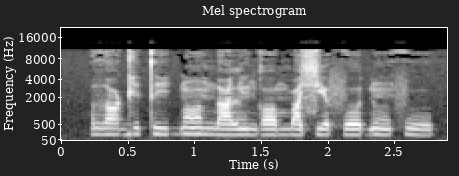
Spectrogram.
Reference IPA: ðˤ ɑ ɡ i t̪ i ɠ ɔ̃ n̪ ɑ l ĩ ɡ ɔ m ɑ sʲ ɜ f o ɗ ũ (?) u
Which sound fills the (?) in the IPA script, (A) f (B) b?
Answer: A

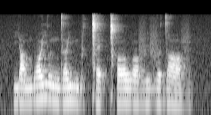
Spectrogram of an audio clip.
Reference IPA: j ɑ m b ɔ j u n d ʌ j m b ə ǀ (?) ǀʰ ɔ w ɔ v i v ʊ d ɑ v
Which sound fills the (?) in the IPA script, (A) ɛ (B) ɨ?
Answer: A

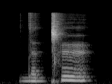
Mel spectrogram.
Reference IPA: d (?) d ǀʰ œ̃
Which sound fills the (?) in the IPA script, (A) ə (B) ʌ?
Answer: B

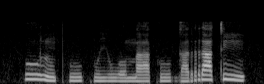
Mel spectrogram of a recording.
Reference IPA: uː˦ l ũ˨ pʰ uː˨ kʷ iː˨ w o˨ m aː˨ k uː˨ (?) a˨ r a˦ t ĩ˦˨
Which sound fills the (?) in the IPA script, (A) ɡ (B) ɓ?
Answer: A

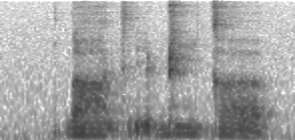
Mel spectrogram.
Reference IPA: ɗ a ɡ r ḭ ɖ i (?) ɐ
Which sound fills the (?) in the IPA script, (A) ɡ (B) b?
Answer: A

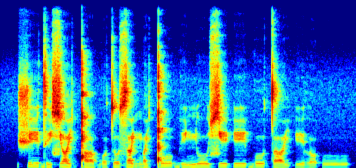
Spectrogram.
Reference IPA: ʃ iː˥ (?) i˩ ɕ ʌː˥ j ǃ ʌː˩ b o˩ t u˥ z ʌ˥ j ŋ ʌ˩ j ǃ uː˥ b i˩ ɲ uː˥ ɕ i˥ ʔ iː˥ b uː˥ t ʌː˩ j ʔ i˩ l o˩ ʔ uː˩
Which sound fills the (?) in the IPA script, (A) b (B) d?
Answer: B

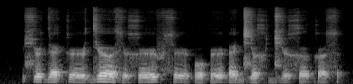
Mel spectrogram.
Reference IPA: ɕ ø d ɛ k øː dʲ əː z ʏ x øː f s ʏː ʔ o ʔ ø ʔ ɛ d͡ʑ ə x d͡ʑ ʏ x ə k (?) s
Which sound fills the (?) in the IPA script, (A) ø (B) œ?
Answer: B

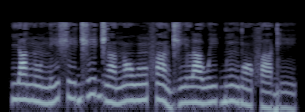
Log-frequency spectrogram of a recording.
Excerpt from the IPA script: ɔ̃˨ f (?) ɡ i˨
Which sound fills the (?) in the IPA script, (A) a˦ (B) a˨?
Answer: B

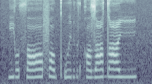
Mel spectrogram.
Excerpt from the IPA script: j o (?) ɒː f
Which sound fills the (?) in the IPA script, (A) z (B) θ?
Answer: B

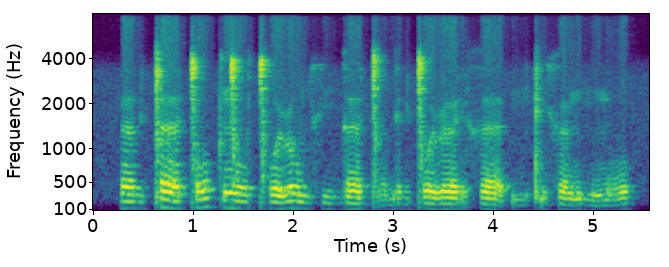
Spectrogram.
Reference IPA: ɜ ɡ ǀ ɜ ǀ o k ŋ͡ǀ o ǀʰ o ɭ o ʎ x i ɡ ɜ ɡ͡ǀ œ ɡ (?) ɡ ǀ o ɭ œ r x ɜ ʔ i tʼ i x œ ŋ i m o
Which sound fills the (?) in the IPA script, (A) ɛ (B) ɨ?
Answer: A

